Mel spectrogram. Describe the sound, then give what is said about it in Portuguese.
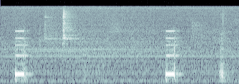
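A mobile phone gives short electronic beeps as it is plugged into a wall socket to charge: two clear tones about two seconds apart, then a softer third, against a quiet background. “Minha querida, deixa-me só carregar o telefone aqui na sua ficha.”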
